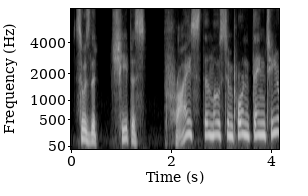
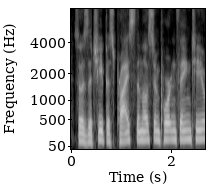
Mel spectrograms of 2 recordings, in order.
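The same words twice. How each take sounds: First: The word cheapest is said with a disparaging tone. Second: The whole question is said in a flat monotone. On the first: The speaker calls it right. "See how my tone makes that sound what? Like it's going to break, like it's going to be horrible, like it's cheap" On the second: The speaker calls it wrong. "your tone sounded monotone"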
